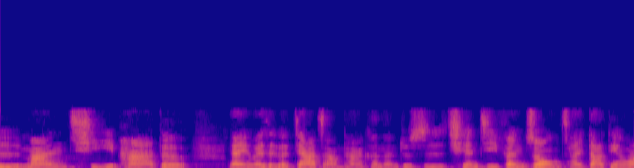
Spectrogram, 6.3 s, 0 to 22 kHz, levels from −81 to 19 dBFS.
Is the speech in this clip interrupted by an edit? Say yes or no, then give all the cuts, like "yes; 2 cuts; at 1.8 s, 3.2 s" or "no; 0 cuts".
yes; 1 cut; at 2.2 s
